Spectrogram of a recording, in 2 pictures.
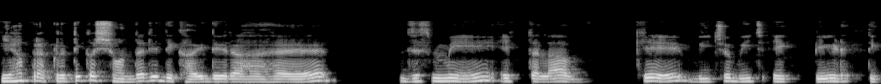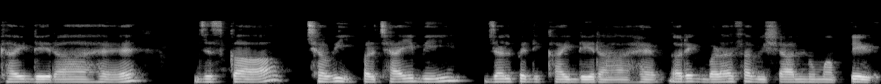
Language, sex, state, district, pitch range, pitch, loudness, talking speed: Hindi, male, Chhattisgarh, Rajnandgaon, 125-145 Hz, 130 Hz, -15 LUFS, 125 wpm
